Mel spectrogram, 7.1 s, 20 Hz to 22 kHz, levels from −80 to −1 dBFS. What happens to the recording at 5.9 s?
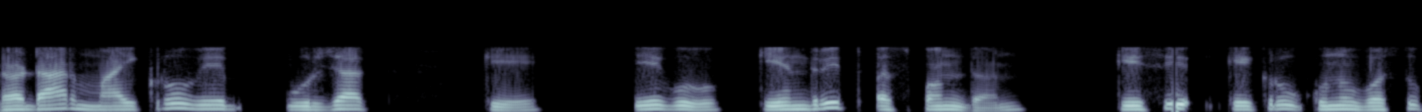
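At 5.86 s, packet loss on an ADPCM call cuts a hard-edged 20 ms silent gap. With the decoder's predictor and step size knocked out of step, sound resumes slightly distorted until 5.94 s. Waveform: flat gap. Spectrogram: blank stripe.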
